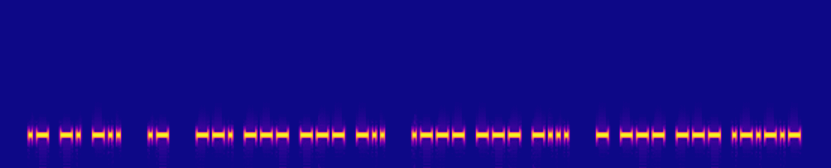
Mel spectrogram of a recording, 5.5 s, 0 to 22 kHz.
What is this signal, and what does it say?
Morse code, heard as a keyed tone, about 46 wpm, 700 Hz. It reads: AND A GOOD JOB TOO.
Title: Sentences from Top 1000 Words - Review Part 3 - 45wpm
